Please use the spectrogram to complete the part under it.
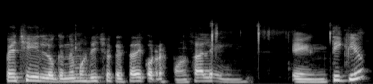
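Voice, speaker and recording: A man's voice: a little high, lively intonation, a little fast. A man hosting a casual comedic radio chat, joking and laughing often. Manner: joking, mock shouting, frequent laughter. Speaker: host. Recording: dull lo-fi sound.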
